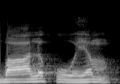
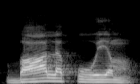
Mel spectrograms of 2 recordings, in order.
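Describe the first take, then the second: No difference in how they are said.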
